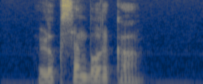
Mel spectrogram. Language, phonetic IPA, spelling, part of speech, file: Polish, [ˌluksɛ̃mˈburka], luksemburka, noun, Pl-luksemburka.ogg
